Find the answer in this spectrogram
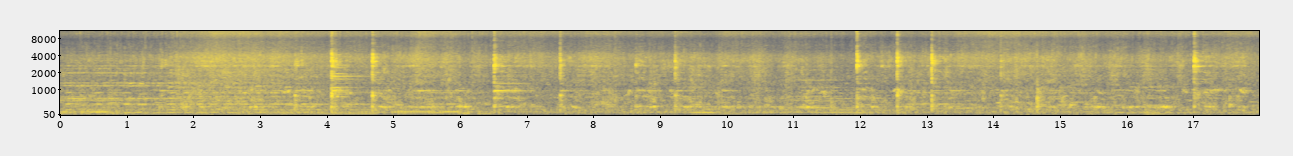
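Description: Blended chilli paste frying in oil in a metal wok, sizzling steadily as a metal spatula stirs it, with sharp clacks of the spatula against the wok every few seconds. The paste is being sautéed until it turns crisp and fragrant.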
